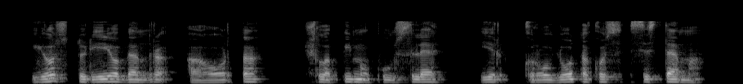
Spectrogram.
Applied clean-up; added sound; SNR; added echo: none; none; none; none.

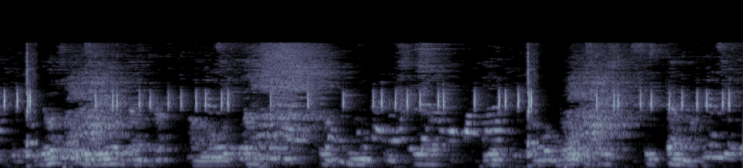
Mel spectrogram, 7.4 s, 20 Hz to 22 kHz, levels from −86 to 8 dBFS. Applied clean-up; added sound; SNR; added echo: classical method WPE with log-MMSE.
